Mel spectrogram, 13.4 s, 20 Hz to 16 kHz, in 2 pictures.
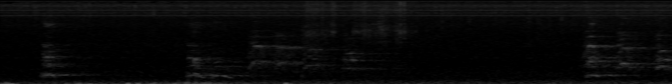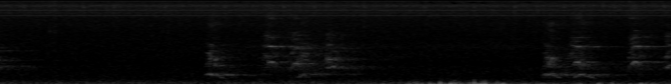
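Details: Several unhappy dogs in a pack bark outside at 5 PM on a freezing winter day, 17 degrees Fahrenheit; clusters of two or three sharp barks repeat irregularly, some overlapping, with low rumble and wind noise underneath.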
